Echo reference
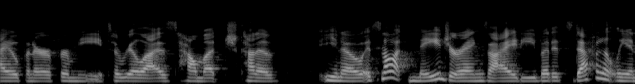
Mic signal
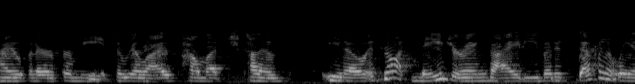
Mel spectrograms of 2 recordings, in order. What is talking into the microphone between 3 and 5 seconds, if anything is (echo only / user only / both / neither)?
echo only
